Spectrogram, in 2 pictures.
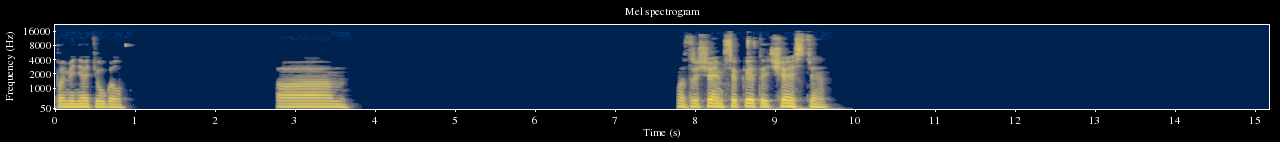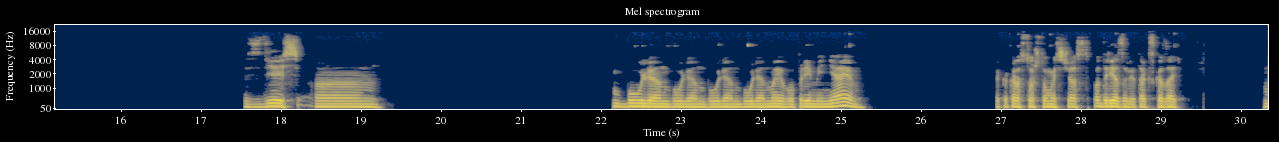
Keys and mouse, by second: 0.0-0.9 middle drag, 2.5 click, 4.8 middle drag, 6.3 middle drag, 7.1 shift+middle drag, 11.4-13.2 middle drag, 13.6 shift+middle drag, 14.7-16.2 middle drag, 16.4 shift+middle drag, 16.8-17.3 middle drag, 20.1 middle click, 21.8 click, 22.4 click, 22.8 click, 23.4-23.8 middle drag, 25.0 click, 25.6-26.7 drag, 27.1 click, 27.5 click, 28.4-29.1 drag.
